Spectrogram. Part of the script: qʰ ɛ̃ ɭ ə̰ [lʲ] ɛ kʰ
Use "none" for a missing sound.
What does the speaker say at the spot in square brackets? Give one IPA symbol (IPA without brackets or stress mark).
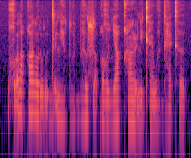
lʲ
